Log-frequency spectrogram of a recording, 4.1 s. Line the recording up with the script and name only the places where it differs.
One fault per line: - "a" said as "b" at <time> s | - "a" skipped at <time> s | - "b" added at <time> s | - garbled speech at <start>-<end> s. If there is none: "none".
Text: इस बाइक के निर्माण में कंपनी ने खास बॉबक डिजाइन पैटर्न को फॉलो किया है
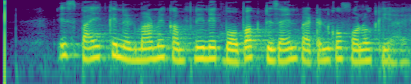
- "खास" skipped at 2.2 s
